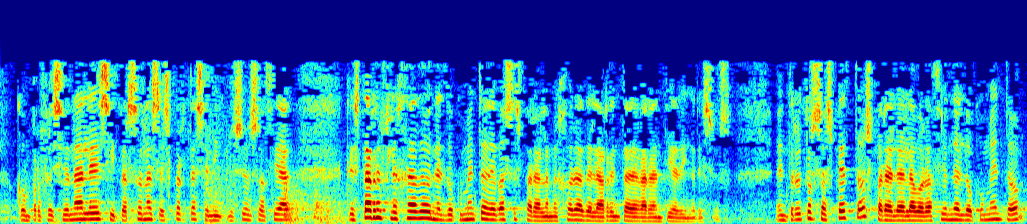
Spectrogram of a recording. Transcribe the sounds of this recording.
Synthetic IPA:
ko̞mpɾo̞fe̞sjo̞nale̞sipe̞ɾso̞nase̞spe̞ɾt̪ase̞niŋklusjo̞nso̞θjalkeːst̪are̞fle̞xað̞o̞eneld̪o̞kument̪o̞ð̞e̞β̞ase̞spaɾalame̞xo̞ɾaðe̞lare̞nt̪að̞e̞ɣ̞aɾant̪iaðeiŋɡɾe̞so̞̰s | ent̪ɾe̞o̞t̪ɾo̞saspe̞k̚t̪o̞spaɾalaelaβo̞ɾaθjo̞nd̪e̞ld̪o̞kumẽ̞nt̪o̞

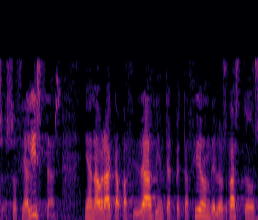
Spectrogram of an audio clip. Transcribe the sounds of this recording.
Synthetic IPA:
sso̞θjalist̪a̰s | ʝanoaβ̞ɾakapaθið̞aððeint̪e̞ɾpɾe̞t̪aθjo̞nd̪e̞lo̞zɣast̪os

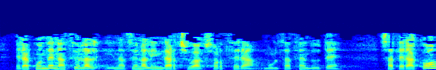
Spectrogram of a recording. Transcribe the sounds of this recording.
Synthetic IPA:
e̞ɾakund̪enasio̞nalind̪aɾt͡ʃuakso̞ɾt͡se̞ɾaβult͡sat͡se̞nd̪ut̪e̞ | sat̪e̞ɾako̞

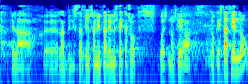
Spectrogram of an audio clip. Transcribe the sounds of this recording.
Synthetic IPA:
ke̞la | laːðminist̪ɾaθjo̞nsanit̪aɾjaene̞st̪e̞kaso̞ | pwe̞zno̞zðiɣ̞a | lo̞ke̞st̪aːθje̞nd̪o

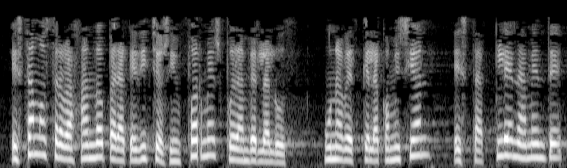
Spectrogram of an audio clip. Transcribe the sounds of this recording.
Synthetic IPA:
e̞st̪amo̞st̪ɾaβ̞axand̪o̞paɾake̞ðit͡ʃo̞siɱfo̞ɾme̞spwe̞ð̞ambe̞ɾlaluθ | unaβe̞θke̞lako̞misjo̞n | e̞st̪aple̞namẽnt̪e̞

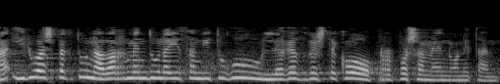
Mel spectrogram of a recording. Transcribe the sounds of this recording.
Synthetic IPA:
iɾuaspe̞kt̪unaβ̞aɾme̞nd̪unajesand̪it̪uɣ̞ule̞ɣ̞e̞zβe̞st̪e̞ko̞pɾo̞po̞same̞no̞ne̞t̪an

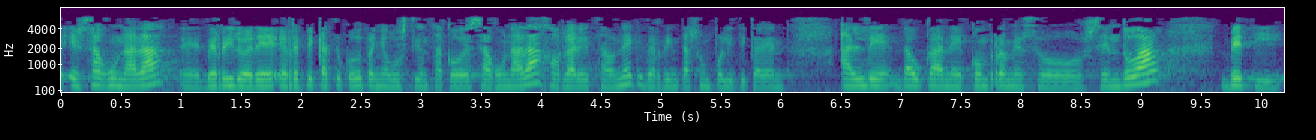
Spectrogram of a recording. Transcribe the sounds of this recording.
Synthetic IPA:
e̞saɣ̞unað̞aβe̞riɾo̞e̞ɾe̞ʔːre̞plikat̪uko̞ð̞utβajɲoɣ̞ust̪io̞nt͡sako̞e̞saɣ̞unað̞aʝawɾlaɾit͡sao̞ne̞kbe̞ɾðint̪asumpo̞lit̪ikaɾe̞n | ald̪e̞ðawkanko̞mpɾo̞misose̞nd̪oa | be̞t̪i

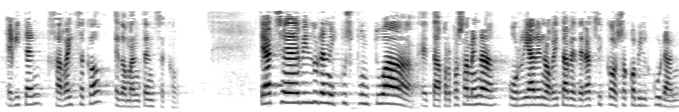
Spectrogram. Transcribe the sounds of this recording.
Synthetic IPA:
e̞ɣ̞it̪e̞nʝarajt͡se̞ko̞e̞ðo̞mant̪e̞nt͡se̞ko̞ | eat͡se̞βild̪uɾe̞nikuspunt̪uae̞t̪apɾopo̞same̞nauriaɾe̞no̞ɣ̞e̞jt̪aβe̞ðe̞ɾat͡siko̞ːso̞koβilkuɾan

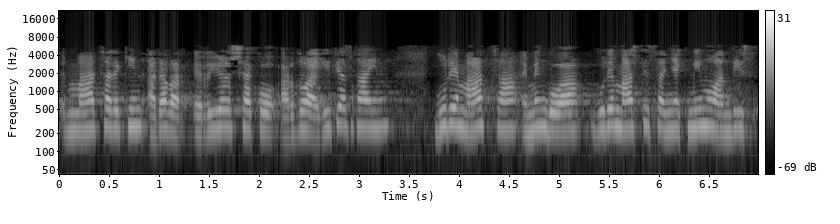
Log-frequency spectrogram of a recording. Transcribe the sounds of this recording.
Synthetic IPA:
maːt͡saɾe̞kinaɾaβare̞rio̞sako̞ʔaɾðoae̞ɣ̞it̪eazɡajŋ | ɡuɾe̞maːt͡sae̞me̞ŋɡo̞aɣuɾe̞maːst̪isaɲe̞kmimo̞and̪is

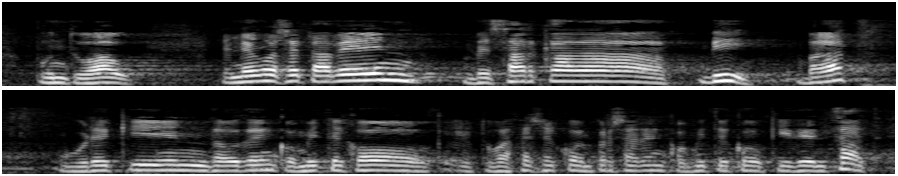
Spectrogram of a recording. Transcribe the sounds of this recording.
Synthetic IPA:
punt̪uaw | le̞ːne̞ŋɡo̞se̞t̪aβ̞e̞jnbe̞saɾkað̞aβiβat̪ | ɡuɾe̞kind̪awðe̞ŋko̞mit̪ekot̪uβaθese̞ko̞e̞mpɾe̞saɾe̞ŋko̞mit̪e̞ko̞kiðe̞nt͡sat̪

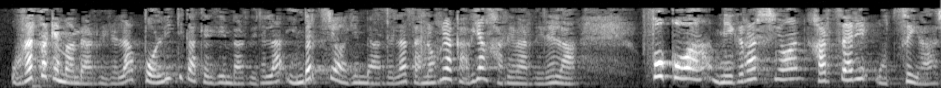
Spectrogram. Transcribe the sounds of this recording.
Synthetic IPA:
urat͡sake̞mambe̞aɾðiɾe̞lapo̞lit̪ikake̞ɣimbe̞aɾðiɾe̞laʔimbe̞ɾt͡sioae̞ɣ̞imbe̞aɾðe̞laet̪ane̞wriakaβianʝariβe̞aɾðiɾe̞la | fo̞ko̞amiɣɾasio̞anʝaɾt͡seaɾiut͡sia

